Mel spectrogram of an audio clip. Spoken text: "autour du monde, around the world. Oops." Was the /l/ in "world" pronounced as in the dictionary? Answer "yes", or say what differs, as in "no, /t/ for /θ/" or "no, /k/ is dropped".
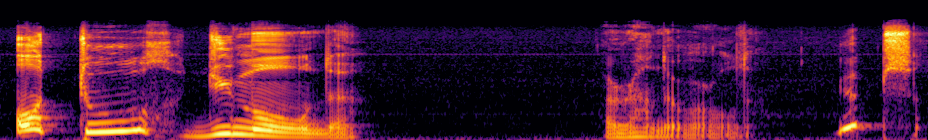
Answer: yes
